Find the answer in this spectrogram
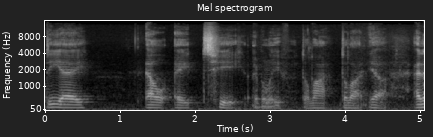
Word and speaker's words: Dalat: It's spelled D-A-L-A-T, I believe.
